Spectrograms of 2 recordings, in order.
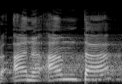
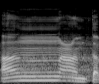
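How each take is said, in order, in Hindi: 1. n के बाद एक अतिरिक्त स्वर आता है। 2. n नासिका से और आंशिक रूप से छिपा हुआ है। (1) "ये अनअमता नहीं है, नून को नहीं हिलाएंगे" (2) "बाज़ लोग इसमें इख्फा करते हैं"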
